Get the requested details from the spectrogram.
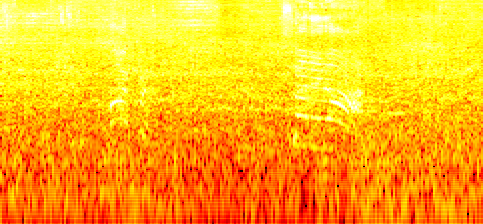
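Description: A man shouts out in alarm.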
